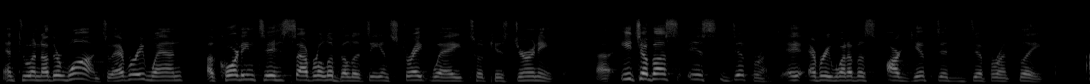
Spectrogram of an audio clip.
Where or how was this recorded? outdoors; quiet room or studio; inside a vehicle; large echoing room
large echoing room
